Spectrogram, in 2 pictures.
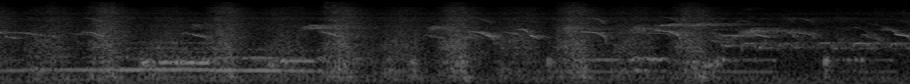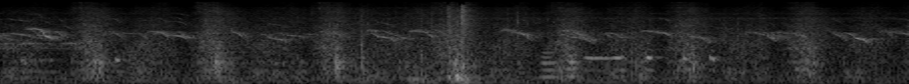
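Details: Native chickens, including rooster and hen, in a busy flock: many high, quick downslurred peeps overlap with drawn-out steady tones near the start and scattered low clucks, with a sharp loud click near the end.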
